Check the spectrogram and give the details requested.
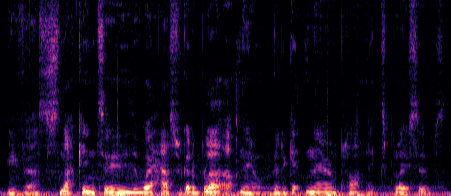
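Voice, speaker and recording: A man's voice: on the low side, fast talker, mellow, soft background music. A man giving casual commentary as he plays a game and hosts the playthrough. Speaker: gamer, show host.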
